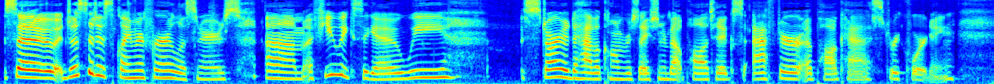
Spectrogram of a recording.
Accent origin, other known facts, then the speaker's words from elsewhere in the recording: United States; Growing up in Logan County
